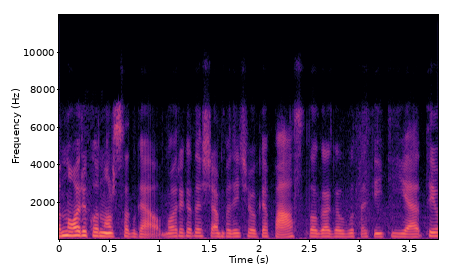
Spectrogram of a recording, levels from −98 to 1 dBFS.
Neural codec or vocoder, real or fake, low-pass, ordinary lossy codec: none; real; 7.2 kHz; Opus, 32 kbps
